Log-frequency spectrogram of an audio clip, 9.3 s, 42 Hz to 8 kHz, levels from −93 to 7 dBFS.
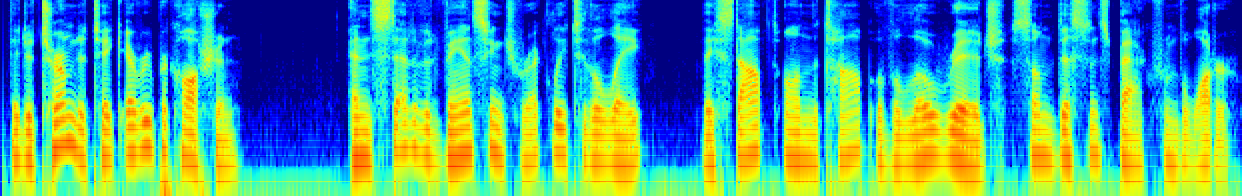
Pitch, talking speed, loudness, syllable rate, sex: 115 Hz, 185 wpm, -20 LUFS, 5.9 syllables/s, male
